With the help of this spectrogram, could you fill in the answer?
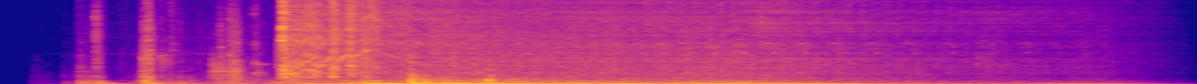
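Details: Engine cranked by the starter with steady, even pulses, about three per second, for several seconds, but it never fires. Cranks, no start.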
